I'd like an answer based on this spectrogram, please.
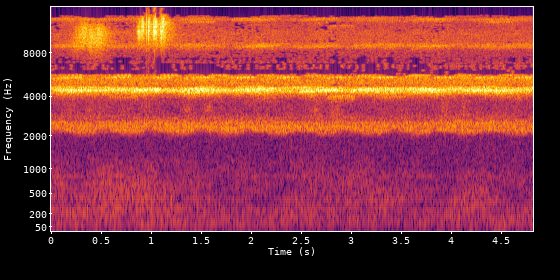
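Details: Summertime crickets in New England at night: an unchanging shrill, pulsing drone in several high bands, two brief higher chirps early on, and a low murmur underneath.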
